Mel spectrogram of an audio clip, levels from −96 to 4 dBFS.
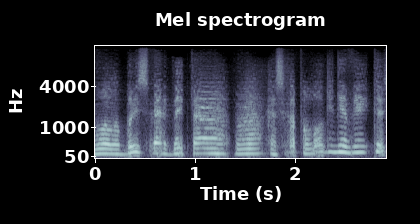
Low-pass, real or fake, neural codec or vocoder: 14.4 kHz; fake; codec, 44.1 kHz, 0.9 kbps, DAC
